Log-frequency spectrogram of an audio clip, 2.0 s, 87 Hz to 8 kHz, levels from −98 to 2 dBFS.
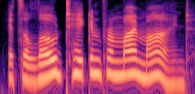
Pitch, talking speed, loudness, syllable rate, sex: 200 Hz, 215 wpm, -15 LUFS, 4.5 syllables/s, female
